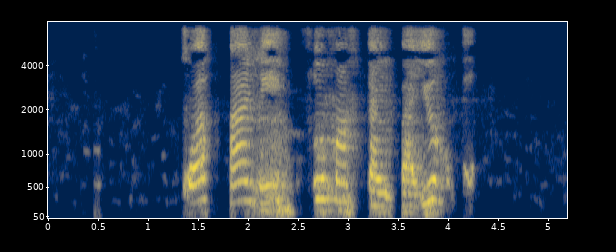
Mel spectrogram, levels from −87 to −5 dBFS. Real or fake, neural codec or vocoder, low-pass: fake; codec, 16 kHz in and 24 kHz out, 1 kbps, XY-Tokenizer; 7.2 kHz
